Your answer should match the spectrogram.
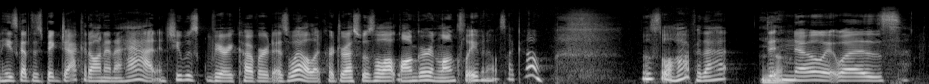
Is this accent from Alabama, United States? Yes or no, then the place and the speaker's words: yes; Alabama, United States; moved away; I grew up in Alabama. We don't have a huge Jewish population there.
